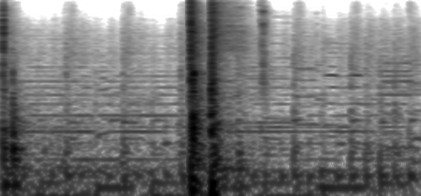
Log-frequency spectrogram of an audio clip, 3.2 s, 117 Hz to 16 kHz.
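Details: Porter Cable FN250C nailer after trigger valve assembly replacement: two sharp clean pops about a sixth of a second apart driving into scrap wood; now firing normally.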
